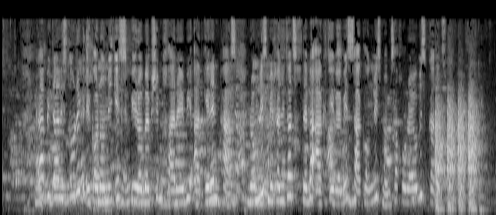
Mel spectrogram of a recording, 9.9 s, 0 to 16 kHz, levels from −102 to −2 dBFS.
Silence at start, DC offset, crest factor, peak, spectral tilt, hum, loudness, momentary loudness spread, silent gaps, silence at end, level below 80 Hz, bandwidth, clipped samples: 0.05 s; under 0.1%; 18 dB; -6 dBFS; -2.5 dB/octave; none; -24 LUFS; 8 LU; none; 0.25 s; -68 dBFS; 11.5 kHz; under 0.1%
